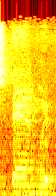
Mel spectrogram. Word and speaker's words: Stanley: My name is Stanley Bastian. That's S-T-A-N-L-E-Y. Last name B-A-S-T-I-A-N.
